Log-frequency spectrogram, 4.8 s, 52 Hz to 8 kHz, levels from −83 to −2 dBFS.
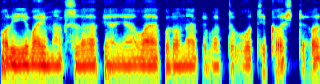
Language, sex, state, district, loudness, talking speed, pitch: Hindi, male, Bihar, Araria, -17 LUFS, 210 wpm, 80 Hz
